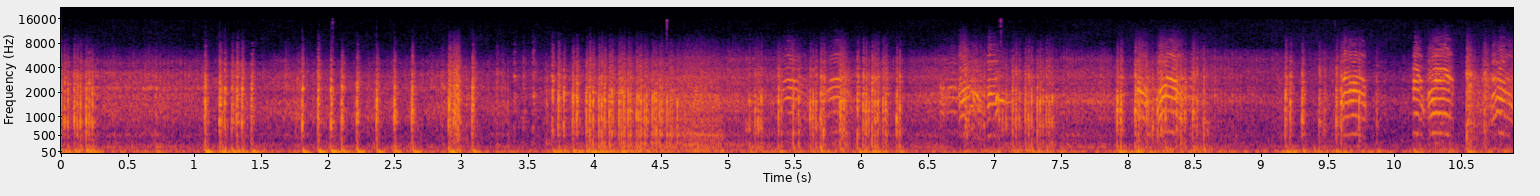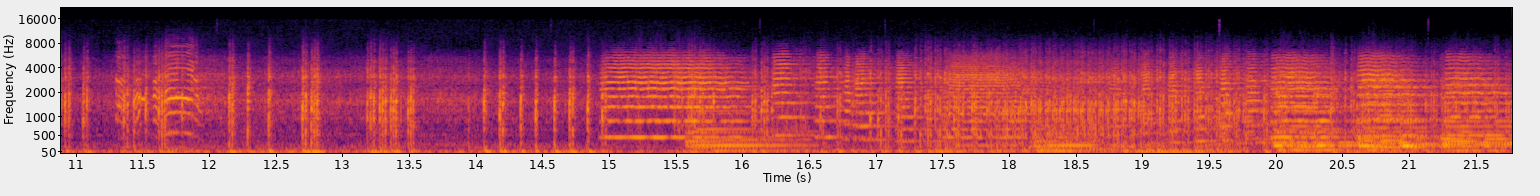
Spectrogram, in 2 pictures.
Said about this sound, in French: on entend les pas qui sont faits avec des balles de ping-pong. Une est crevée, l'autre ne l'est pas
